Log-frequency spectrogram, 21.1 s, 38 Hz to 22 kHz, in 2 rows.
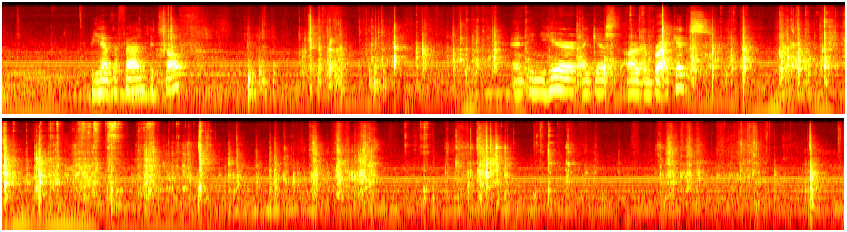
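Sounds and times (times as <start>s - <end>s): cardboard and paper rustling: 18.7s - 20.4s.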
